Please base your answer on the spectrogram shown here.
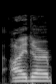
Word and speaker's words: IDARB: so I stop playing right uh I'll just idarb which I said which is actually probably the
